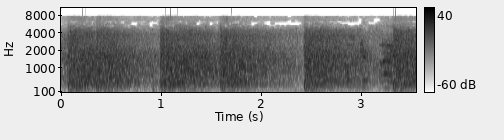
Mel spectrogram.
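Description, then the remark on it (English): Rifle gunshots from riders on horseback in pursuit crack out about four times at irregular intervals, each a sharp, loud burst over a constant rushing, hissing background noise. “Bullets.”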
